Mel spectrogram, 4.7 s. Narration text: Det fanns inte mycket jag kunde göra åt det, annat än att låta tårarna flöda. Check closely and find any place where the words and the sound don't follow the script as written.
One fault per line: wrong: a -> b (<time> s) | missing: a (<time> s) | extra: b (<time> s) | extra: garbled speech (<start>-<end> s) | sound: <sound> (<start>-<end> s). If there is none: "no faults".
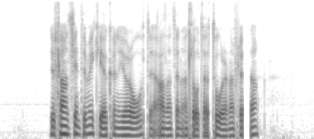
sound: dropout (3.7-3.8 s)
